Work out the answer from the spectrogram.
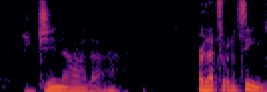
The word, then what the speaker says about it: de nada: And so in Spanish, it would be de nada, but in Portuguese, it's j. The D, E, or the D, the letter D is pronounced j. J. De nada.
